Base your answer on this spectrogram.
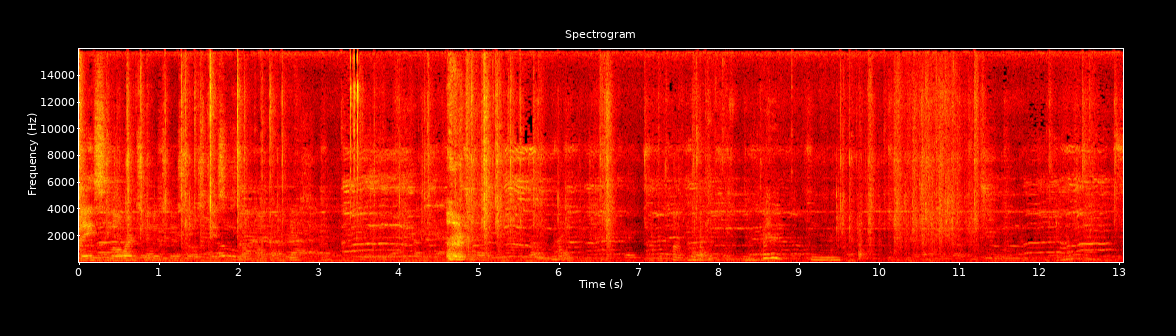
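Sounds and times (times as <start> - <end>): background music: 0.0 - 13.0
low indistinct voices: 0.0 - 13.0.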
